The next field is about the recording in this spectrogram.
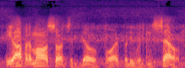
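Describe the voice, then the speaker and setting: A man's voice: on the low side, animated, fast, lightly acted. An actor playing a cocky, teasing tough-guy sweetheart in a 1940s radio drama on a noisy old recording. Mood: breezy, explaining. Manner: breezy, teasing, slangy.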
